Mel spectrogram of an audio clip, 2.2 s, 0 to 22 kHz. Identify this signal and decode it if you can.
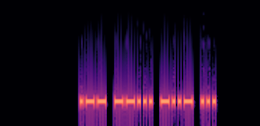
Morse code, heard as a keyed tone, about 50 wpm, 700 Hz. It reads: W7XS
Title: USA Call Signs - 4 Characters - 50wpm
